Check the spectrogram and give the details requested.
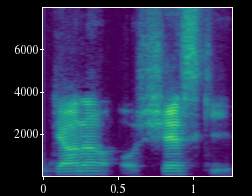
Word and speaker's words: Gunner Olszewski: to dive into a little bit from a gunner or chesky that's how you pronounce it ghana or chesky i was getting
